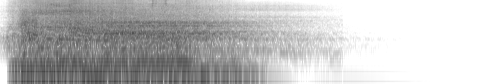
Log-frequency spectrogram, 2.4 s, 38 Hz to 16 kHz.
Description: Sfx_creature_hiddencroc_flinch_04.ogg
